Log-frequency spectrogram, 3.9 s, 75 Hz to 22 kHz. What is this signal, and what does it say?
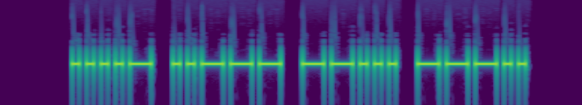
Morse code, heard as a keyed tone, about 25 wpm, 700 Hz. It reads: 4278
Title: Numbers - 4-Digit 25wpm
